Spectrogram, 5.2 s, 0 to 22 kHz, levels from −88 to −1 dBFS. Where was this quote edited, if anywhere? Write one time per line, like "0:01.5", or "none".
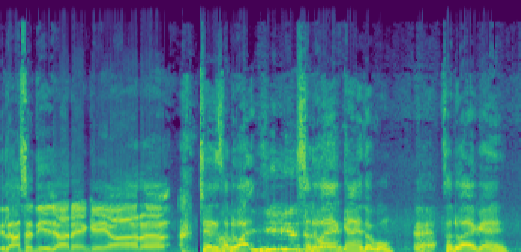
0:02.0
